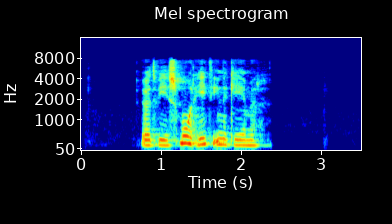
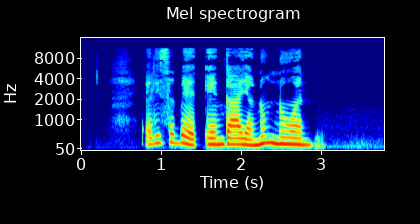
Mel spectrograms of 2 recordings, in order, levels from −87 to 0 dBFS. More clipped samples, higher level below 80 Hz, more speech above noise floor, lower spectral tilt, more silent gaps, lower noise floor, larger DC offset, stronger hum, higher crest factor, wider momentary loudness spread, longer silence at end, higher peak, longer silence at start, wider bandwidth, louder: neither; about the same, -62 dBFS vs -60 dBFS; first, 61 dB vs 41 dB; second, -5 dB/octave vs -8 dB/octave; neither; first, -81 dBFS vs -56 dBFS; neither; neither; about the same, 20 dB vs 16 dB; about the same, 12 LU vs 11 LU; first, 1.25 s vs 0.8 s; about the same, -4 dBFS vs -2 dBFS; about the same, 0.75 s vs 0.8 s; second, 8 kHz vs 11.5 kHz; second, -21 LUFS vs -16 LUFS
